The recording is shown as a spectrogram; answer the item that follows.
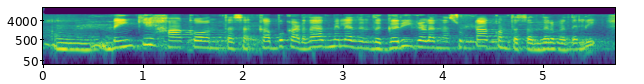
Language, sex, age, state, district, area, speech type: Kannada, female, 45-60, Karnataka, Mandya, rural, spontaneous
